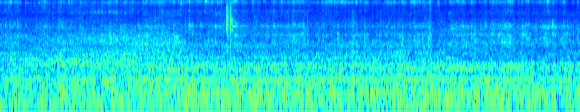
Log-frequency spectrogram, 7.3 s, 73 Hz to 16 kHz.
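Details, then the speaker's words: Shop dust collector about 15 years old: constant loud motor roar with a coarse, busy rattle riding on it, steady throughout; sounds like it's falling apart, cause not found. "what is that noise my it sounds like my dust collector's falling apart it's ridiculous"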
